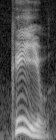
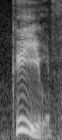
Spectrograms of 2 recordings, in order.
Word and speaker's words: Київ: Я ж правильно вимовив Київ. Бо вічно мене критикують за те, що вимовляю по-російськи. Київ.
